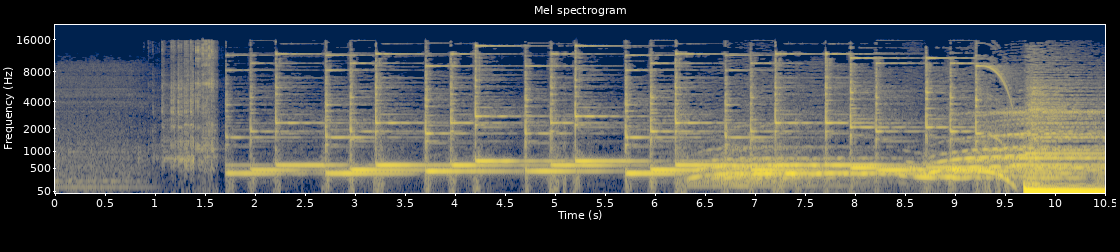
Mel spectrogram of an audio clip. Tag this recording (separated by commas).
Music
